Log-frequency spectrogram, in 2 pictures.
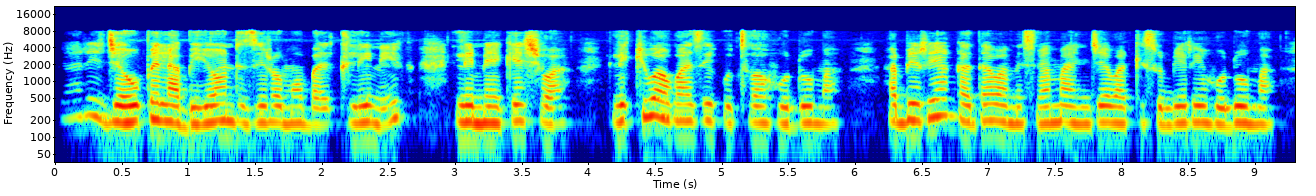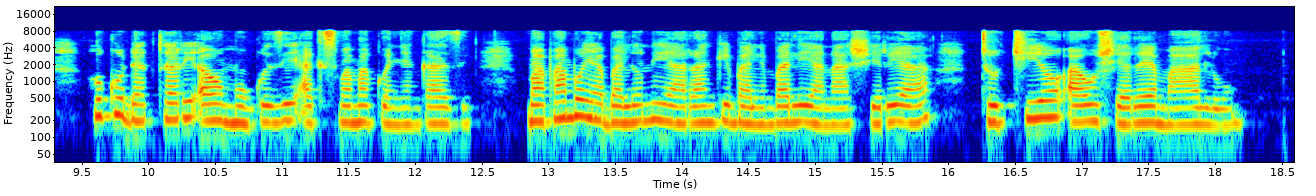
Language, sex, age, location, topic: Swahili, female, 36-49, Nairobi, health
